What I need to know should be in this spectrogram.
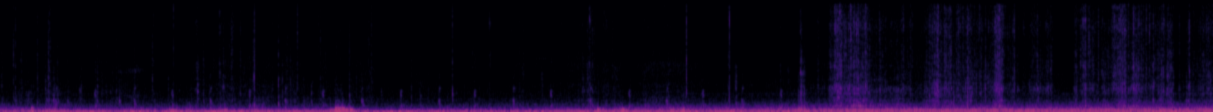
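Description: A car engine rumbles steadily from inside the car.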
